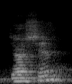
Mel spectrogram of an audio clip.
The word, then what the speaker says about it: Joachim: Joachim. St. Joachim and Ann Church. Joachim and Ann. It's the proper pronunciation.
